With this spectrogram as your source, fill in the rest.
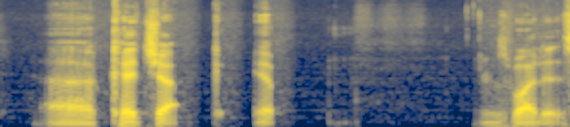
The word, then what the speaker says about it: Tkachuk: I think that T was silent. Tkachuk.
